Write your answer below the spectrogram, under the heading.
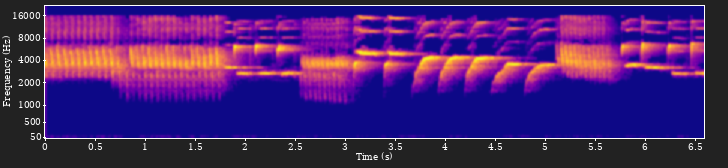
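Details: Two prolific singing canaries, used to prompt canaries to sing and to tutor young birds, give dense high trills alternating with rapid series of descending slurred notes and sharp upward sweeps, with no pauses.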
